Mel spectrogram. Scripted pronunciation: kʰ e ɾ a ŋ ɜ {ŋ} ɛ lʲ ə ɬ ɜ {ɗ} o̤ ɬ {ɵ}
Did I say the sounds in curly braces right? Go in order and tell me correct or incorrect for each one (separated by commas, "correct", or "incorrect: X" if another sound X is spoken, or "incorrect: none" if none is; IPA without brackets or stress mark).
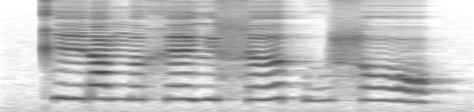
incorrect: x, incorrect: ɓ, incorrect: ɔ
